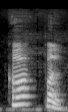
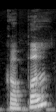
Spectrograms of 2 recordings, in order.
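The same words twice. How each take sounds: First: "Couple" broken as cou-ple, higher pitched; split into syllables. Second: Said in the usual way. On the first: Shown as a demonstration. Teacher counting to two, "Couple" said beat by beat. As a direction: say "Couple" in two separate beats.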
